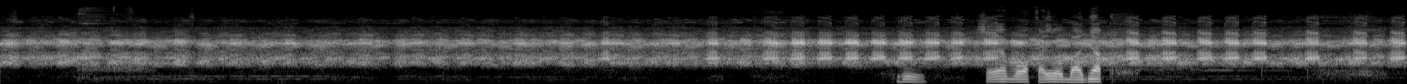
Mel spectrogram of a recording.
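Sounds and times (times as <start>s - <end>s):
frogs calling: 0.0s - 14.0s.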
